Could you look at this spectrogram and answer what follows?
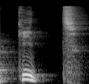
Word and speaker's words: kit: Mais pour certains mots techniques, j'ai bien réfléchi et j'ai trouvé pertinent de garder la prononciation du t. Par exemple, on dira un concept et un impact. De plus, il y a beaucoup de mots qui viennent de mon cousin anglais que j'ai voulu distinguer. Par exemple, un kit, un jet, internet, mais on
